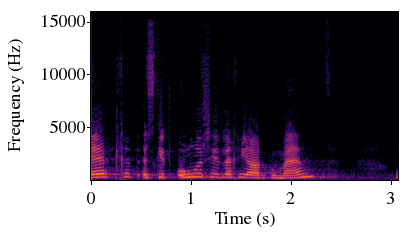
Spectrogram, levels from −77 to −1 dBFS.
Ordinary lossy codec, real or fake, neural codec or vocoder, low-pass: Opus, 16 kbps; real; none; 14.4 kHz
